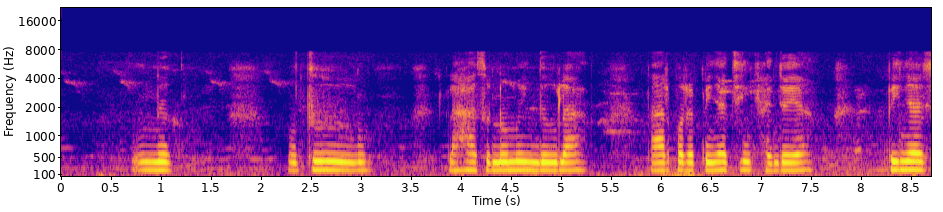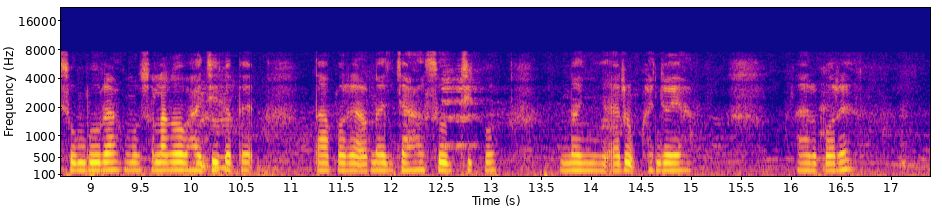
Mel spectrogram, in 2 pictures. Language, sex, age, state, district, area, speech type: Santali, female, 30-45, West Bengal, Bankura, rural, spontaneous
